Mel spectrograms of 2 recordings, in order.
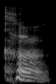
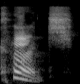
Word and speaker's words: conch: saltfish, but I love conchk. I love conch. Yes, I do. I love it. And you know, most people don't know how to say it. It's not Kunch.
